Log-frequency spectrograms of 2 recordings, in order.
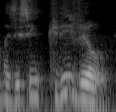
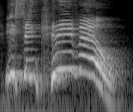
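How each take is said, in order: First: Said in the usual way. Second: Astonished cry. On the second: Acted. Doctor repeats it in astonishment.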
